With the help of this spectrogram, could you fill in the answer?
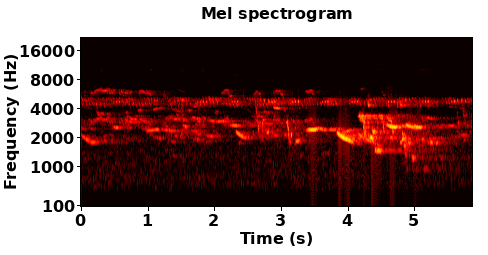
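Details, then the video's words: A meadowlark sings clear, flute-like whistled phrases that slide up and down, with a bright burst of rapid notes in the second half, set over a faint high hiss. "Meadowlarks Sound"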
